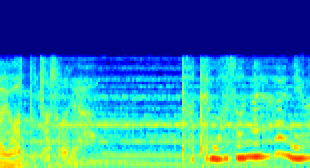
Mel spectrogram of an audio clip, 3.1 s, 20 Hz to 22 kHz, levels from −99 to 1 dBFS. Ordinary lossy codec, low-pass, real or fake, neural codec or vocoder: Opus, 32 kbps; 5.4 kHz; real; none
